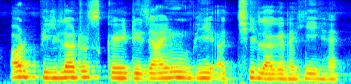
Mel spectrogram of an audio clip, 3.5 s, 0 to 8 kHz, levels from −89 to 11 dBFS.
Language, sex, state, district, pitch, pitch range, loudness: Hindi, male, Jharkhand, Ranchi, 145 Hz, 130-160 Hz, -15 LUFS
